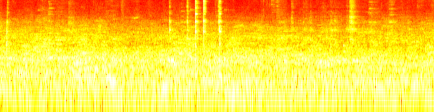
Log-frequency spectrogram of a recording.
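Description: Serving utensils clinking against china plates and serving dishes, a quick cluster of sharp clinks about halfway through and another near the end, over a steady background chatter of many voices in a dining room.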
